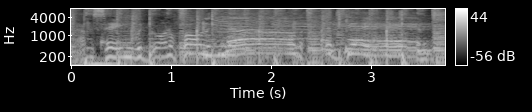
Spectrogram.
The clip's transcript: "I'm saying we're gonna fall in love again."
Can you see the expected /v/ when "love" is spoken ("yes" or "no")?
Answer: no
